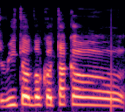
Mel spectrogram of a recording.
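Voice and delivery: playful, silly, high voice. Showing the others how the line was said before: repeating own funny little way. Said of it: "said it in, like, a funny little way".

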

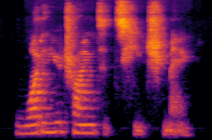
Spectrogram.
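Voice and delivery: plain

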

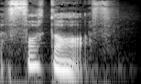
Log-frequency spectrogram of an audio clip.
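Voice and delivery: hushed, soft, breathy whisper under the breath. Saying a suggested reply quietly in case she's not asleep: whispering. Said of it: "and I'll whisper in case she's not".

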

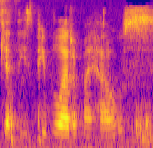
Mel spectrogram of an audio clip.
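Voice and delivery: unvoiced hushed whisper.

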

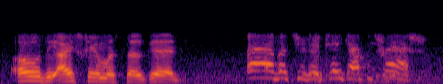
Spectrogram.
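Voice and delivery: put-on Filipino-accented female voice. Showing how a Filipina partner can snap: imitating a Filipina woman. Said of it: "Was that your voice?".

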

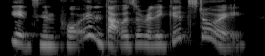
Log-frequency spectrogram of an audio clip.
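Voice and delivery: sarcastic, ironic delivery. Reacting to a long story about the postman, sarcastic. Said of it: "That's so sarcastic".

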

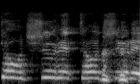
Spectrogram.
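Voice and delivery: play-acted, shrill, very high yelled voice. Retelling a shout during a Lakers game on TV: imitating Dave yelling. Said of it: "vividly remember Dave yelling".

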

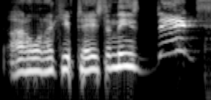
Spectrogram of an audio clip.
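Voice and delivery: put-on shout. Retelling a stand-up punchline, imitating a yell on dicks. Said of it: "he yells dicks".

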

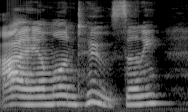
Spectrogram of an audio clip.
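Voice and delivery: bad Texan accent, loud and slow. Retelling the ranch hand's reply in a story: bad put-on texan accent. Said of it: "I don't think that's how Texans sound at all".

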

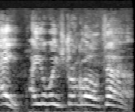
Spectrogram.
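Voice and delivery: shrill, very high and very loud voice. Speaker showing how a character's little friend sounds, impression of his little friend. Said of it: "Doesn't he sound like this?".

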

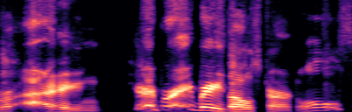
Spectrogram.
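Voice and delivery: booming, very slow voice, swooping high. Answering a request for a Krang impression from the other speaker. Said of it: "Can I get a Krang impression".

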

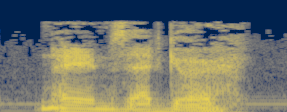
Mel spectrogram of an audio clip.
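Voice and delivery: grunting minotaur voice. Narrating a story, a very large minotaur at the helm introduces himself: Edgar the minotaur, grunting. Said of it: "he grunts like".

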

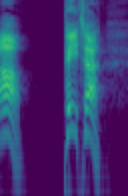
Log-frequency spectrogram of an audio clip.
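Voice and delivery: startled call, high and loud.

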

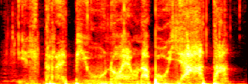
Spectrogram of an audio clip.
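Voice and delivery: unvoiced mock secretive whisper.

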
